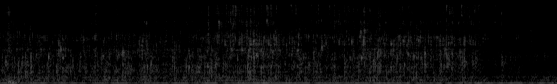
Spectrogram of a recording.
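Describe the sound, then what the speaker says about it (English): Steady pouring of hot water into a pot of curry cow foot with butter beans, a continuous splashing gush that runs for several seconds before easing slightly at the end. "Just going to add a little more water."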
